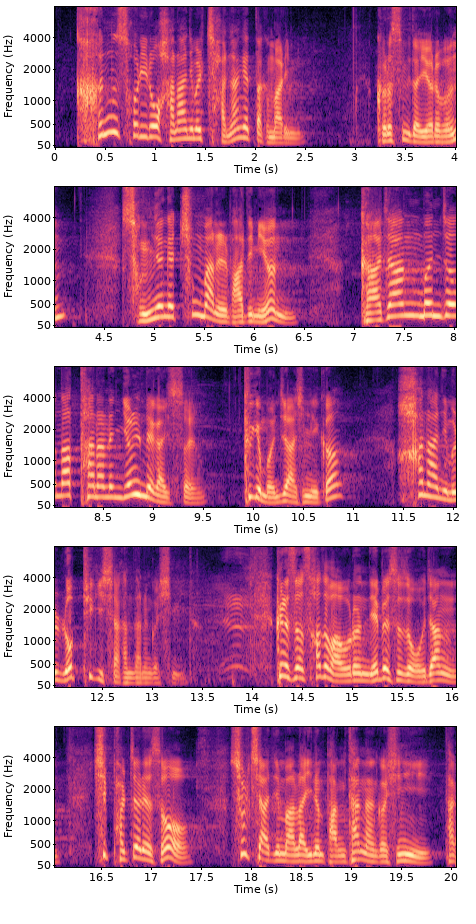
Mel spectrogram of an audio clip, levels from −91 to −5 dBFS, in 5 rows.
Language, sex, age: Korean, male, 40-59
